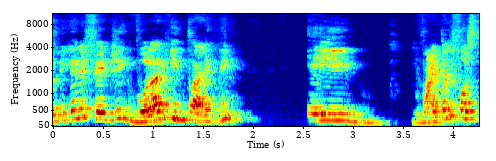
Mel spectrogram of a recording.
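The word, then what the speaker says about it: Friedrich Wöhler: পরবর্তীতে আরেকজন বিজ্ঞানী বিজ্ঞানী ফ্রেডরিক এটার উচ্চারণটা হচ্ছে ফেডিক ভোলার। কিন্তু এটার যে স্পেলিংটা এই স্পেলিংটা দেখে লাগে হচ্ছে ফ্রেডরিক ওহো। কিন্তু আসলে উচ্চারণটা হবে কি? ফ্রেড ভোলার। সো বিজ্ঞানী ফেডরিক ভোলার কিন্তু আরেকদিন এই ভাইটাল ফোর্স থিরিকে ভুল প্রমাণ করে।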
